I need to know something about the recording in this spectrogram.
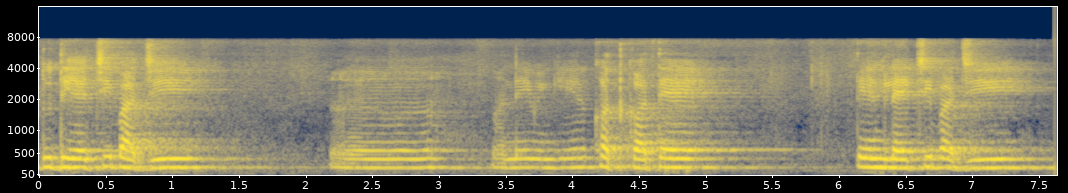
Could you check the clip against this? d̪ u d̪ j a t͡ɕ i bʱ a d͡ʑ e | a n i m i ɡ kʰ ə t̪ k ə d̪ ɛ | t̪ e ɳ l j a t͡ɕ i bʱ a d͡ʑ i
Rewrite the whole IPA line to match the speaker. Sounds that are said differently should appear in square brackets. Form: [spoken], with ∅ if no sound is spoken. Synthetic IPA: d̪ u d̪ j a t͡ɕ i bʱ a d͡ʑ [i] | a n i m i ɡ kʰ ə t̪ k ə [t̪] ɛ | t̪ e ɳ l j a t͡ɕ i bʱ a d͡ʑ i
